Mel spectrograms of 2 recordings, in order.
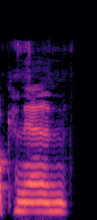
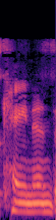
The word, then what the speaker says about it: Canin: But we also have a lot of different dog foods that you're probably familiar with, Pedigree or Royal Canin or Canin, depending on where you live, it's how you say it.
